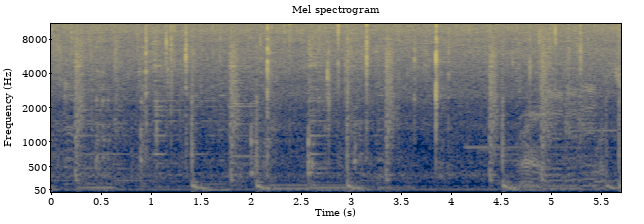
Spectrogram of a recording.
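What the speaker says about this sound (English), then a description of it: "so I added that whole bowl of rice in here. So now I'm gonna just mix it in." Cooked rice with water being stirred in a pan, sizzling and frying steadily while a utensil scrapes in repeated rhythmic strokes, close and fairly loud.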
